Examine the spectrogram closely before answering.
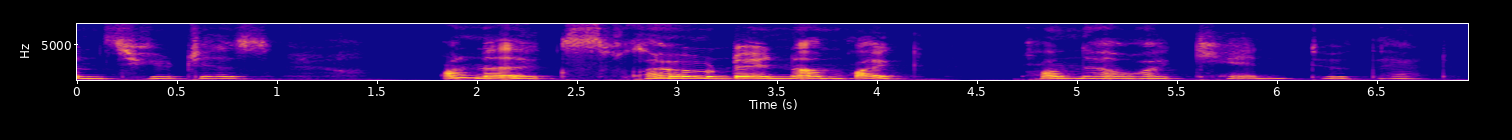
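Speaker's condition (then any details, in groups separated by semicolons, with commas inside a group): Brain injury; caused by brain aneurysm; injury at very young age, one medication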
